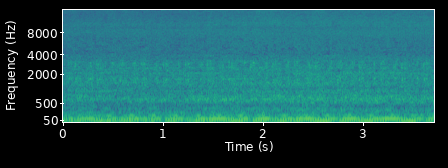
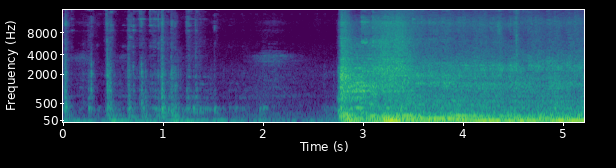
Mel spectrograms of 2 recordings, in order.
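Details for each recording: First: 1977 Cougar, starting right away after a no-spark, crank-no-start fix: steady engine with a loose, uneven beat about once a second; it idles rough, cause unconfirmed. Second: 1977 Mercury Cougar that cranked but wouldn't start (no 12 V at coil, fixed by jiggling key cylinder), heard from inside car: quiet clicks, then catches at once and settles to a steady idle; starts right away, normal start.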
